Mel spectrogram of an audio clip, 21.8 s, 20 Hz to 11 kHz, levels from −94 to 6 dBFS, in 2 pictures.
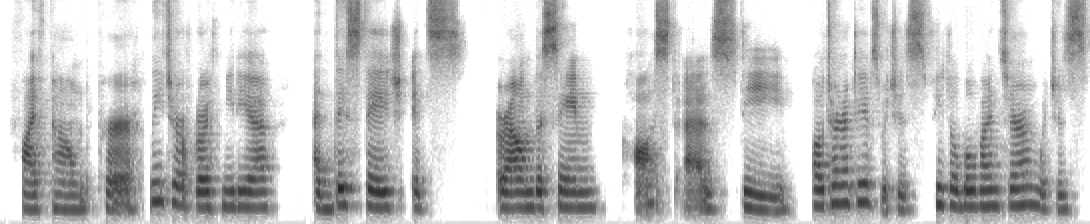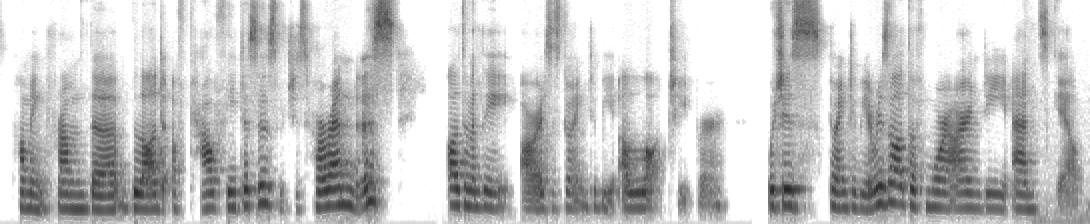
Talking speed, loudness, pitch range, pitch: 155 wpm, -23 LUFS, 180-205 Hz, 190 Hz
